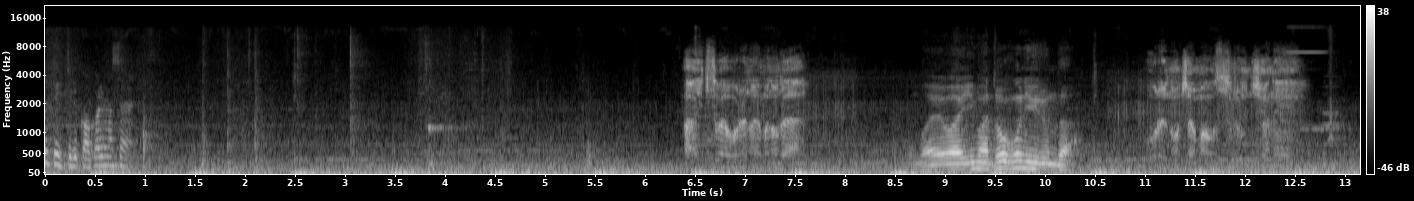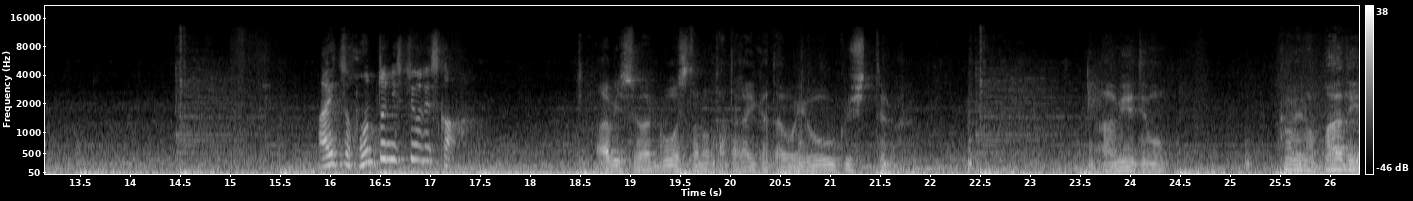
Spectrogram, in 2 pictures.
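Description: A young man speaks quietly nearby.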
